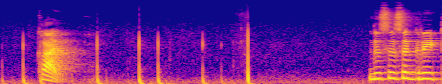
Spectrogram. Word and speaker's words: chi: and a square but we read this as chi this is a great letter kai but we have we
